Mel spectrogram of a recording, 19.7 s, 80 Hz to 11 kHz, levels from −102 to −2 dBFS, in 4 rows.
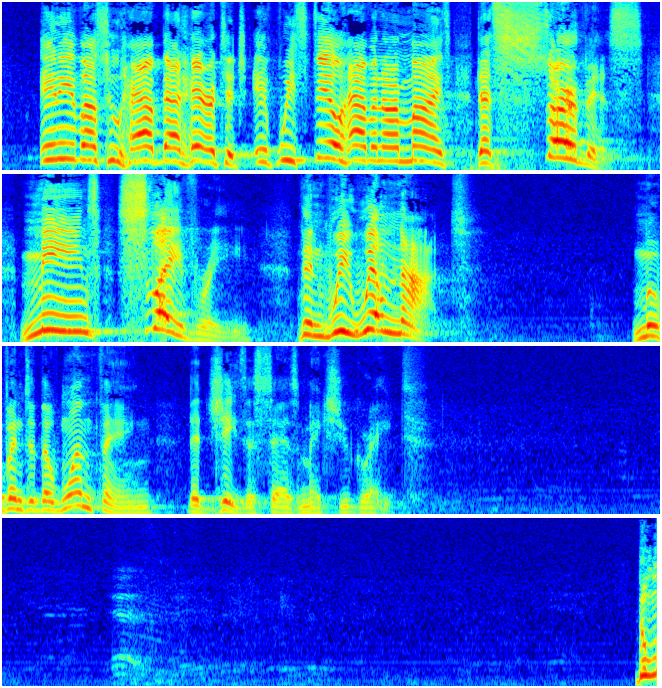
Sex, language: male, English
